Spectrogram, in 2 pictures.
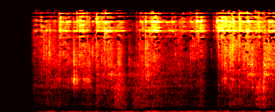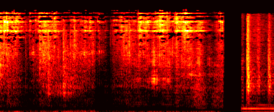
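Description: Metal chains rattling and clinking, a dense metallic clatter that starts about half a second in and comes in several swells with brief dips.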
